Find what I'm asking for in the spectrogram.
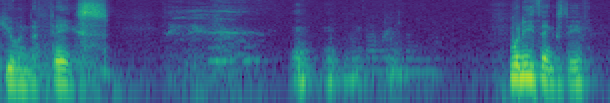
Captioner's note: laughter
